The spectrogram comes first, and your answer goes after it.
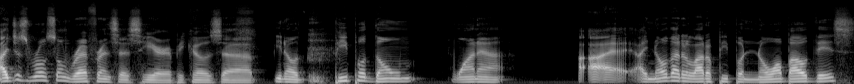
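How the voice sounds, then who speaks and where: On a very clean recording with a silent background, a man talks at a moderate pace and medium pitch with lively intonation. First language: not English. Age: 40s. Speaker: podcast guest. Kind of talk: casual chat. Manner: halting.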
